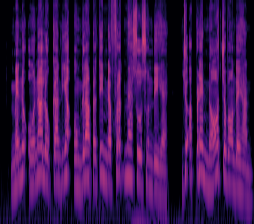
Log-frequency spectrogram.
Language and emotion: Punjabi, disgusted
